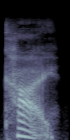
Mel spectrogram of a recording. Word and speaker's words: chi: In some practices of medicine, energy is known as chi, pronounced kai.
